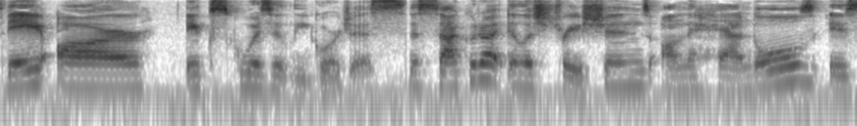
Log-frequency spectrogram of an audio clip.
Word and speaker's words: Sakura: on Google to find how you pronounce Sakura is Sakura Sakura here is the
